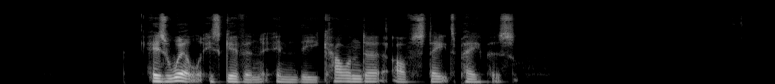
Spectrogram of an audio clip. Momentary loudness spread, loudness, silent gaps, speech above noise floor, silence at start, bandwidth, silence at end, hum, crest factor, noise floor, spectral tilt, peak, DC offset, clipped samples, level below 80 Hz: 12 LU; -26 LUFS; none; over 64 dB; 1.5 s; 11.5 kHz; 2.6 s; none; 22 dB; under -90 dBFS; -5 dB/octave; -6 dBFS; under 0.1%; under 0.1%; -68 dBFS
